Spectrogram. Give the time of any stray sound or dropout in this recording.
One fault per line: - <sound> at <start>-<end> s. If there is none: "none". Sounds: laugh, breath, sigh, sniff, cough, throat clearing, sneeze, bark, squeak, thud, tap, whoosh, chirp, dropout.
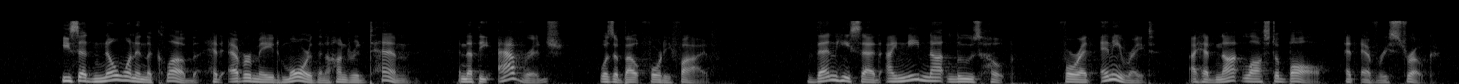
none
